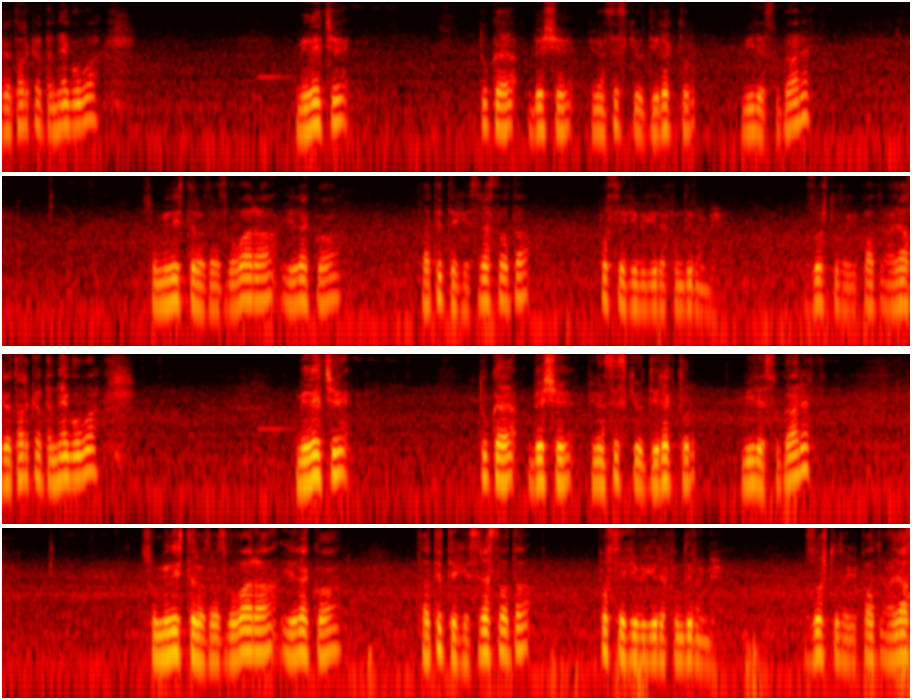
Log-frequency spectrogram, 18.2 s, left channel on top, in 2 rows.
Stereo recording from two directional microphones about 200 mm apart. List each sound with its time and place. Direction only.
0.0 s speech: 45° right (ahead or behind)
3.0 s speech: 45° right (ahead or behind)
4.8 s speech: 45° right (ahead or behind)
10.7 s speech: 45° right (ahead or behind)
17.2 s speech: 45° right (ahead or behind)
